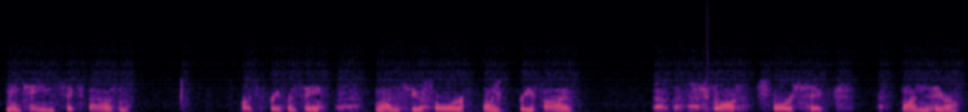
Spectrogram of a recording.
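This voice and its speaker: Guy doing atc clearances over noisy radio, normal pitch, procedural. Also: flat delivery, slow pace, pauses often, dull audio. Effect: aviation radio. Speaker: air traffic controller. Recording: noisy aviation radio transmission.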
